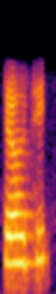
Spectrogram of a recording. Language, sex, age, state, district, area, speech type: Odia, female, 18-30, Odisha, Subarnapur, urban, conversation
